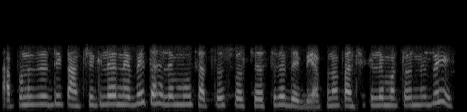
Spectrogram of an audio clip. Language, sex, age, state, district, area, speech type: Odia, female, 18-30, Odisha, Puri, urban, conversation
